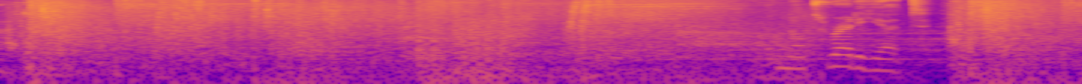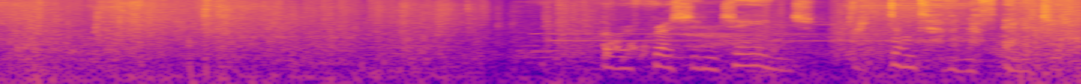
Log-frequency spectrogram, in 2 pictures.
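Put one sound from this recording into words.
Magic blasts and fiery explosions crackle and boom repeatedly.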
